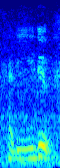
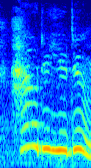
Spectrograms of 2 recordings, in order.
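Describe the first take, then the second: First: Said in the usual way. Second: "How do you do?" said much higher and louder, falling on "do"; old Hollywood greeting. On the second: Retold or imitated. Recalling her formal greeting to Nick, high and loud old Hollywood style. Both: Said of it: "like, old Hollywood movies".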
